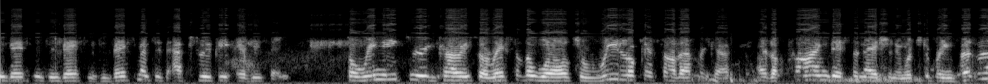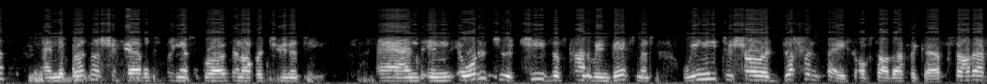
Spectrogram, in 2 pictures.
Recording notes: On the line we are joined.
